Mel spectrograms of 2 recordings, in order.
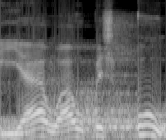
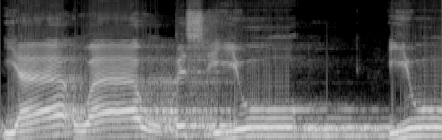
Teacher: ইয়ার উচ্চারণ জিহ্বার মধ্যখান থেকে পড়তে হবে। আমরা অনেকে ইয়ার উচ্চারণ হামজার উচ্চারণ করে থাকি, ইয়া ওয়াও পেশ উ এইভাবে পড়ে থাকি।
